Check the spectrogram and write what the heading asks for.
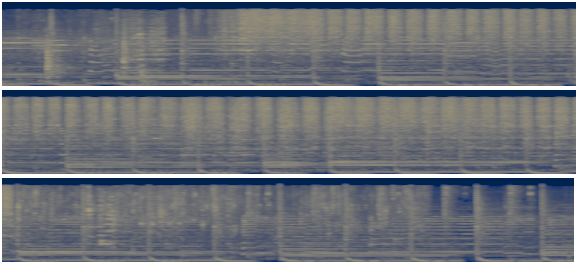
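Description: A plastic scrubbing brush rubbing over a metal case under a running tap, a rough scrubbing noise from about two seconds in until about nine seconds. Background music with a steady beat plays throughout.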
